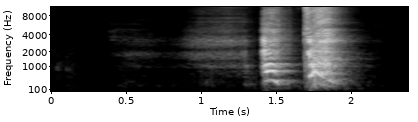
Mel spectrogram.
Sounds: Sneeze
